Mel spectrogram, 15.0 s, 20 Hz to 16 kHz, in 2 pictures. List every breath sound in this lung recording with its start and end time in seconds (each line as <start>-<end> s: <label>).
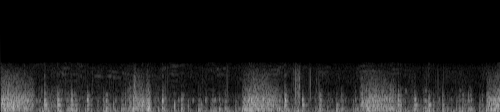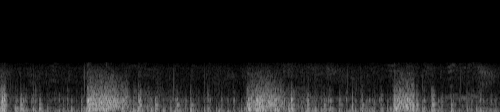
0.00-0.51 s: inhalation
1.76-2.28 s: inhalation
1.76-2.28 s: crackles
3.57-4.29 s: inhalation
3.57-4.29 s: crackles
5.35-6.07 s: inhalation
5.35-6.07 s: crackles
7.21-7.67 s: inhalation
7.21-7.67 s: crackles
8.75-9.54 s: inhalation
8.75-9.54 s: crackles
11.20-11.99 s: inhalation
11.20-11.99 s: crackles
13.43-14.00 s: inhalation
13.43-14.00 s: crackles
